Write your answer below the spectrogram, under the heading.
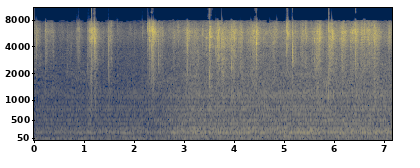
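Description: Dry, papery husk of a tomatillo crackling and rustling as it is peeled off by hand. A few separate crackles come first, then about three seconds in they turn into a dense, steady run of crinkling.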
